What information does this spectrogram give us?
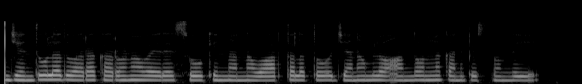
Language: Telugu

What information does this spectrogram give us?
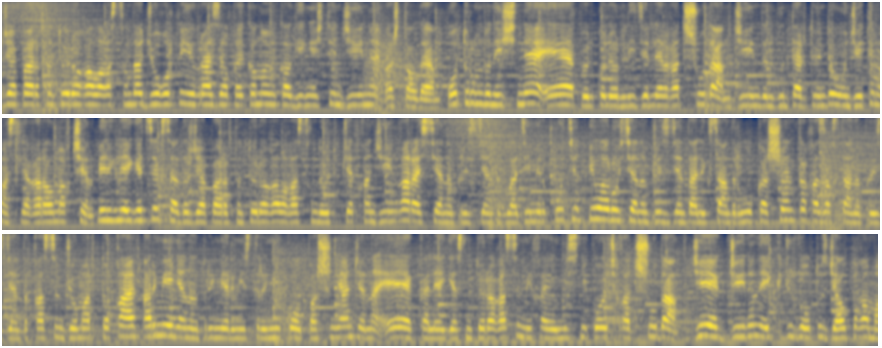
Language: Turkish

